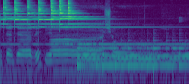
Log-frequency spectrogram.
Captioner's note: ringing bell and chanting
